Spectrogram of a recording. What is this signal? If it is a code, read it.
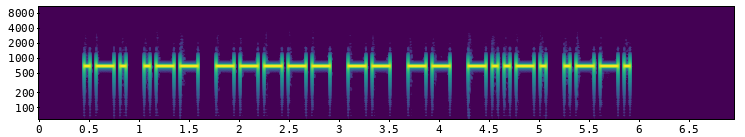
Morse code, heard as a keyed tone, about 20 wpm, 700 Hz. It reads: RW0MM/P
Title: Difficult Call Signs 20wpm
